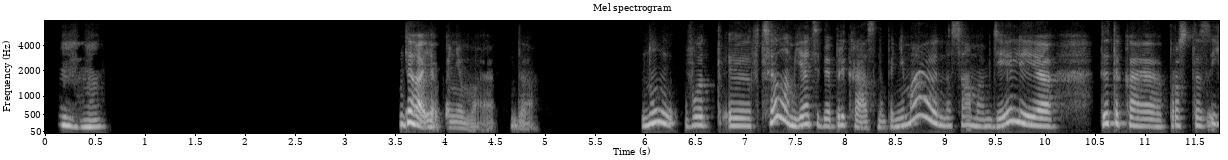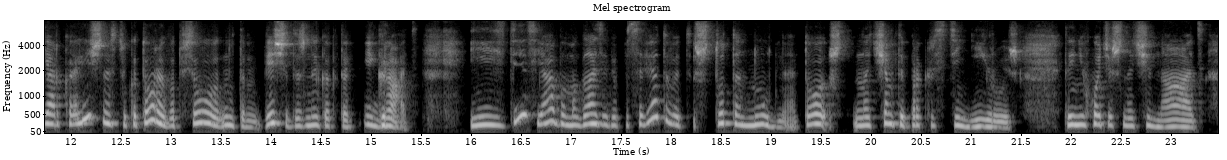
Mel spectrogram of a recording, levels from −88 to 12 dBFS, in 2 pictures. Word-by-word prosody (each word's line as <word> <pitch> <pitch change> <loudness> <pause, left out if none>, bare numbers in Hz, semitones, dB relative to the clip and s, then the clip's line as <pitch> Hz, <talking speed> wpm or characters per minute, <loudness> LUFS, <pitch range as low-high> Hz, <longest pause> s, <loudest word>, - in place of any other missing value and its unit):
Мгм. 180 -4 +1 2.9
Да, 270 +1 +8
я - - +1
понимаю, 145 - -9
да. - - -11 1.0
Ну, 265 +3 +3
вот, 220 +3 -4
э, 205 0 +1
в 195 - -18
целом 305 - +3
я 230 +5 +2
тебя 210 -6 -5
прекрасно 165 -7 -5
понимаю. 275 - 0
На 210 -2 -3
самом 205 -3 -4
деле 215 - +3 0.4
ты 260 - +3
такая 205 -9 -1
просто 210 0 -5
з 195 - -9
яркая 255 -1 0
личность, 285 - +2
у - - -7
которой 270 +5 +3
вот 200 -2 -6
всё, 275 -2 +2
ну, 220 +1 +1
там, 175 -5 -8
вещи 270 -2 +7
должны 210 +4 -1
как-то 200 -3 -6 0.2
играть. 215 -2 0 0.5
И 230 +2 +4
здесь 325 - -1
я 275 +6 0
бы 260 -4 -2
могла 230 +4 +2
тебе 230 -4 -6
посоветовать 240 - -4
что-то 270 -2 0
нудное, 215 -7 -1
то, 245 +2 +1
ш - - -3
над 210 +1 0
чем 265 +4 +2
ты 230 -3 0
прокрастинируешь, 185 -7 -2 0.5
ты 230 - +6
не 230 0 +4
хочешь 235 -2 0
начинать. 185 -4 -2
220 Hz, 135 wpm, -23 LUFS, 195-255 Hz, 2.9 s, Да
